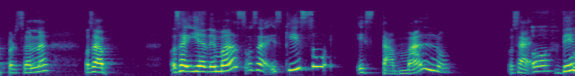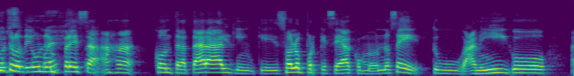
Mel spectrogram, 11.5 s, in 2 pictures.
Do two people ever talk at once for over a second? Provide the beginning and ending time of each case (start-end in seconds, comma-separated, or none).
5.3-6.9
